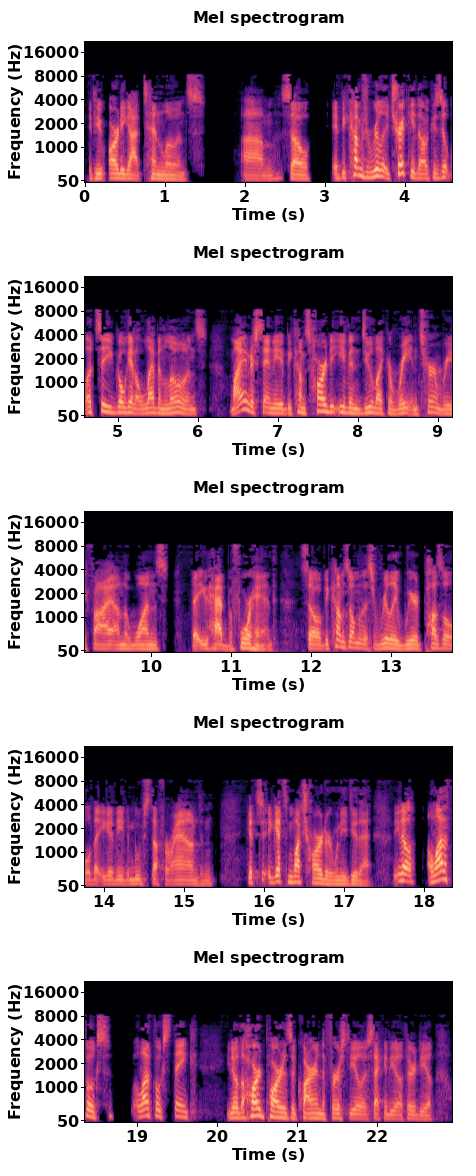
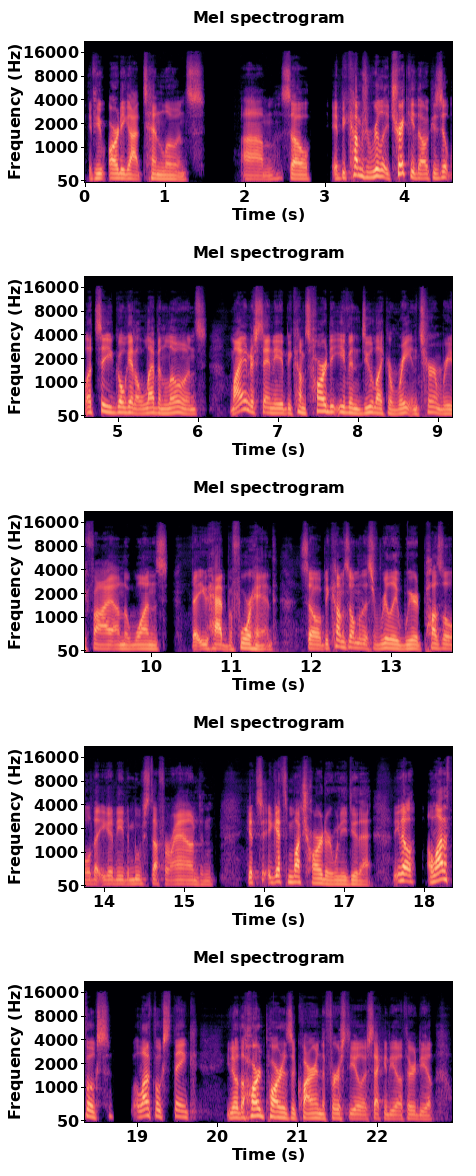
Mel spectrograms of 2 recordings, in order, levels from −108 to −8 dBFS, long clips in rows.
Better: second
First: garbled, watery; slightly; nothing above 8 kHz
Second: none

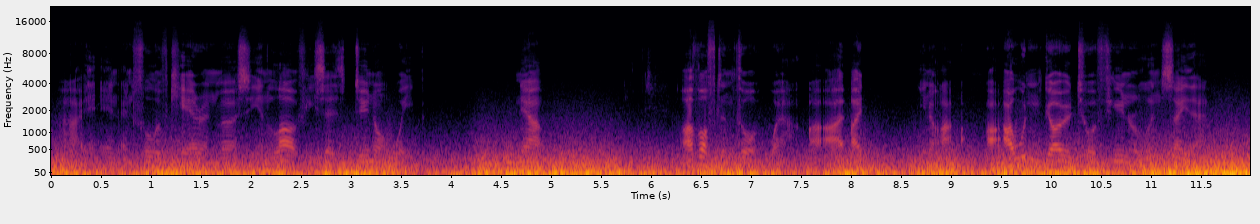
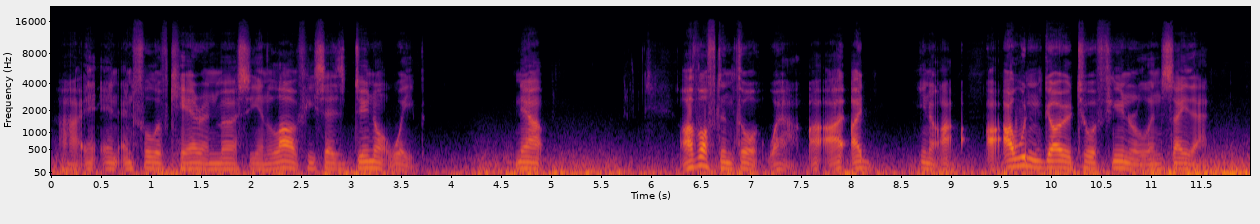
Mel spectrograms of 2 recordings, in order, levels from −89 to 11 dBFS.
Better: second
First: low rumble; loud; throughout; 2 dB below the speech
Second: low rumble; faint; throughout; 25 dB below the speech

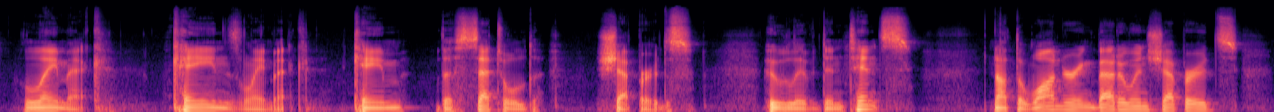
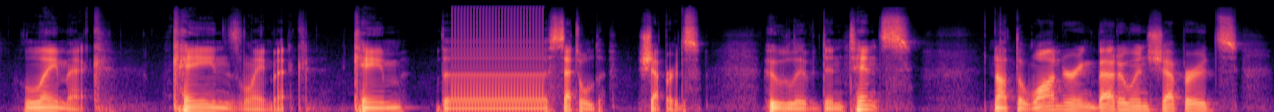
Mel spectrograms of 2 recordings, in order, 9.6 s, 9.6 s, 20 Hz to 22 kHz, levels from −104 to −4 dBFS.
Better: first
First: none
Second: audio freezing; at 3.5 s for 0.5 s

